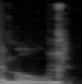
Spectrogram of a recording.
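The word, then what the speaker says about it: Maude: the cabinet office Minister Francis mod am I saying it right Steve attempt to particularly know nor does it m-a-u-d m-a-u-d-e yeah mode believes a significant proportion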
